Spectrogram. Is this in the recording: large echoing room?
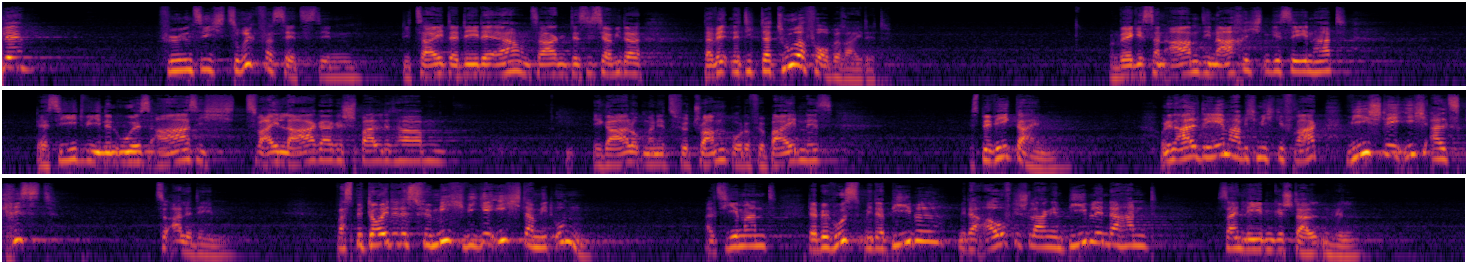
yes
